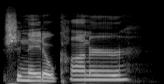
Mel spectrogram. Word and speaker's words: Sinead O'Connor: Yeah, we got Sinead O'Connor.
